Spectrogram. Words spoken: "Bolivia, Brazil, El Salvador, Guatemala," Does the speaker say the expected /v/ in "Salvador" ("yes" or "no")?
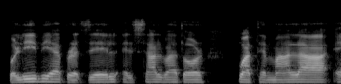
no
